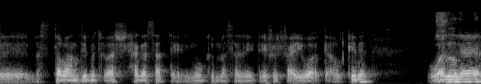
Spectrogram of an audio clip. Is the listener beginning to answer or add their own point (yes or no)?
no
